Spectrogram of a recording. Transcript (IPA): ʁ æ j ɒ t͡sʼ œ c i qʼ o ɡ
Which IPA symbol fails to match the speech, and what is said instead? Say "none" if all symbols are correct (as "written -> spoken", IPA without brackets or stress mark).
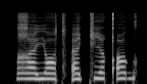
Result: œ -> æ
